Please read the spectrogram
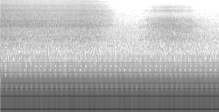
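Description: Steady electrical mains hum with a faint hiss, picked up through a headset microphone's recording chain; a soft airy hiss comes through in the first second and again briefly near the end.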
